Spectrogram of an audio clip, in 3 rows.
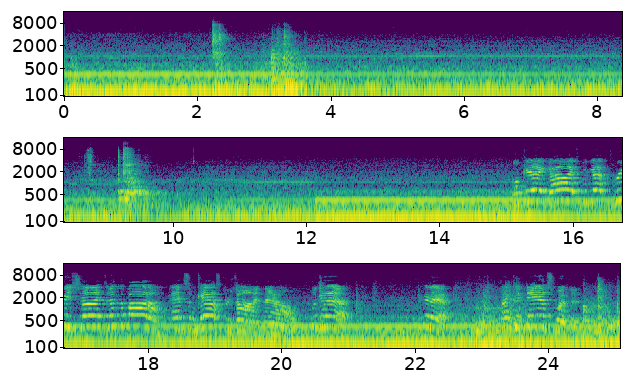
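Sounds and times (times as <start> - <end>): shop heater humming: 0.0 - 25.0
metal cabinet clunks: 9.2 - 10.2, 24.4 - 25.0.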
